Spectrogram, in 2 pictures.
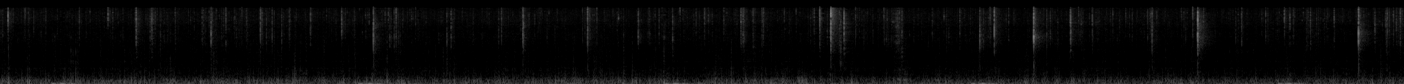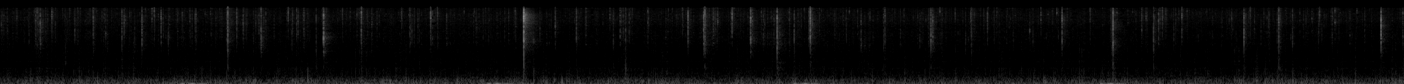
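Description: Wood fire burning in a fireplace: a steady low rumble under frequent irregular crackles, with louder pops every few seconds.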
